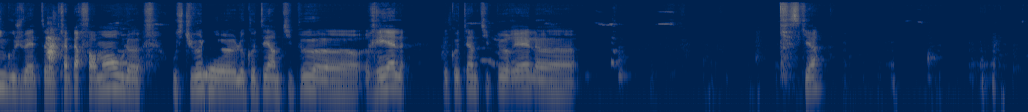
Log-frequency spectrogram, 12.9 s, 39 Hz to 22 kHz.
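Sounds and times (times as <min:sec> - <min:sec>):
speech: 0:00.0 - 0:07.8, 0:09.8 - 0:10.4
dog whining: 0:00.6 - 0:02.1, 0:05.8 - 0:08.7, 0:11.2 - 0:12.8.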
